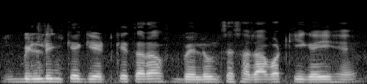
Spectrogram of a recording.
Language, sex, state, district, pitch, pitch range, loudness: Hindi, male, Assam, Kamrup Metropolitan, 125 Hz, 120-130 Hz, -17 LUFS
